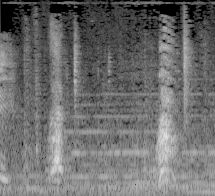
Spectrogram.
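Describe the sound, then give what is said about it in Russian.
A terrier and a St Bernard puppy bark at each other, giving two sharp, loud barks about a second apart, each followed by a softer yip, over low steady background noise. “Выпрыгнув из клетки, терьер подходит к клетке со щенком сенбернара. Стоя друг напротив друга, они лают.”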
